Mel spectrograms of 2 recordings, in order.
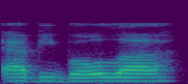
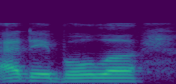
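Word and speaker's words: Adeola: I haven't given princess abiola adola I keep pronouncing her name so wrong it's Nigerian but at deola her own room yet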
